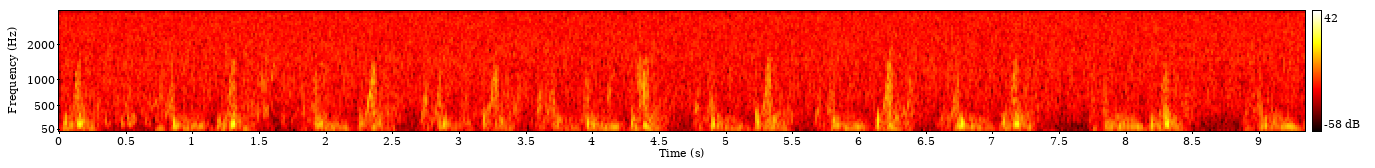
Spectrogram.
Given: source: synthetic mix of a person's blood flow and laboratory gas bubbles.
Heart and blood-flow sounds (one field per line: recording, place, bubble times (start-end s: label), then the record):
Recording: Doppler ultrasound of blood flow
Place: precordium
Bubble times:
0.30-0.77 s: bubbles
1.46-2.02 s: bubbles
3.01-3.24 s: bubbles
3.40-3.44 s: bubbles
4.09-4.15 s: bubbles
4.31-4.43 s: bubbles
From the record:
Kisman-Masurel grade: 121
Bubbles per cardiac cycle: 1 to 2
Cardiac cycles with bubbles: 10 to 50%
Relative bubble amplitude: barely perceptible (0.100 to 0.250)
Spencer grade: 2 (many but less than half of the cardiac periods contain bubble signals, singularly or in groups)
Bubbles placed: only in the low amplitude regions of the cardiac cycle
